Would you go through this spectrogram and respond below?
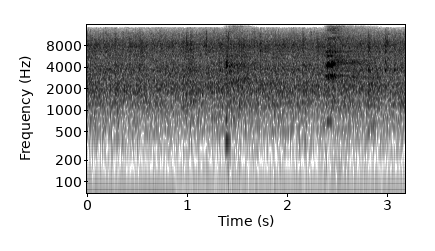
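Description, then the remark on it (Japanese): Steady rainfall hisses evenly throughout, a dense wash of falling drops with a couple of slightly louder drips standing out. No voices are heard. “ちょっと雨の中お体が濡れてしまっては大変です。”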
